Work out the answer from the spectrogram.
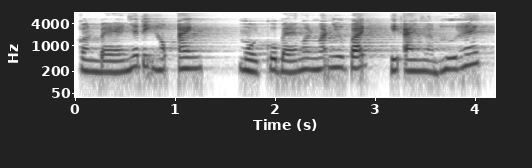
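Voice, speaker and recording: A woman's voice: fairly high pitch, normal speed, dull audio, close to an everyday voice. A woman voicing a guarded, exasperated young woman in a storybook reading, with a sarcastic edge.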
